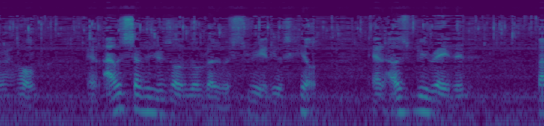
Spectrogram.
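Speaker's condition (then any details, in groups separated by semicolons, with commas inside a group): ALS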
